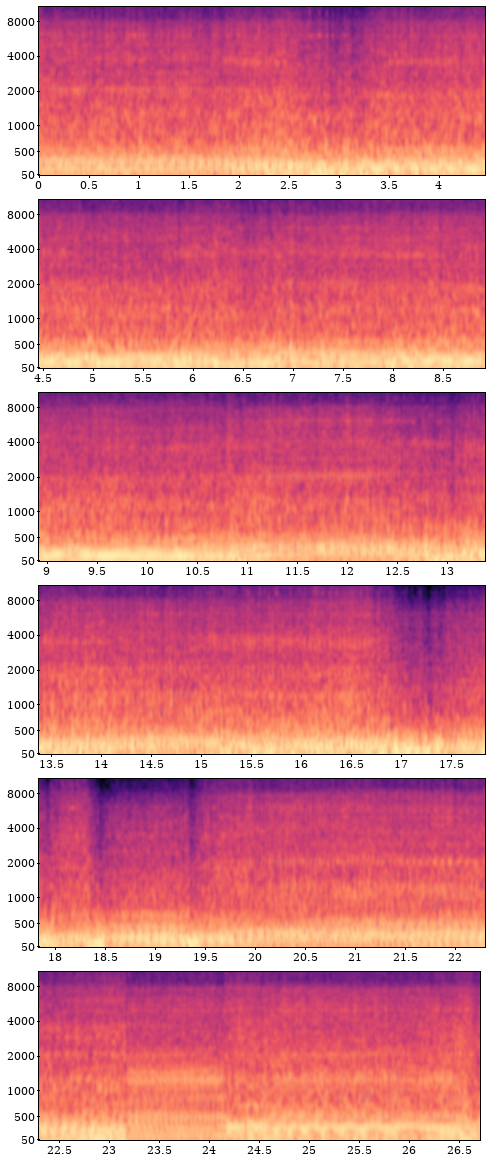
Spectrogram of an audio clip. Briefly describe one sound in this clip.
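Wind rushes past the rider.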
